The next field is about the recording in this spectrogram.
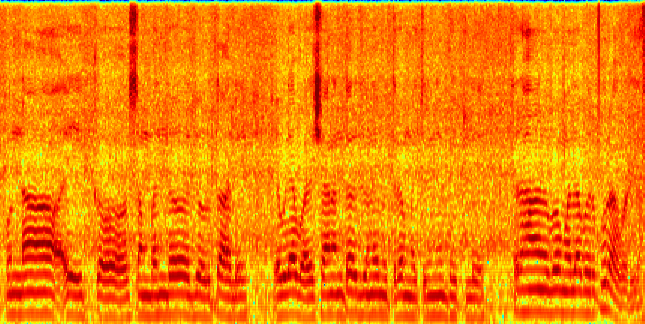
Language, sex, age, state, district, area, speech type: Marathi, male, 60+, Maharashtra, Yavatmal, urban, spontaneous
